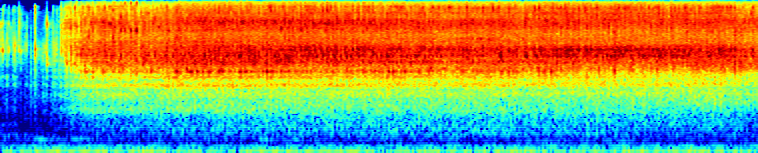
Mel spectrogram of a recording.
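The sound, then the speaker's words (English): A rain stick, used as an instrument to accompany a children's song about rain, pours out a steady, hissing cascade of tiny pellets, starting after a brief pause and continuing evenly without a break, bright and fairly loud, with no voices. “This is a rain stick, and it makes this sound.”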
